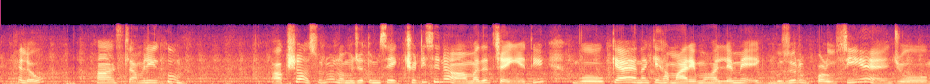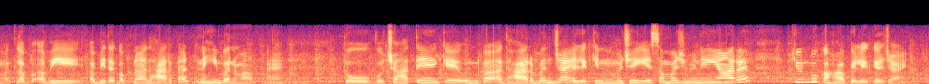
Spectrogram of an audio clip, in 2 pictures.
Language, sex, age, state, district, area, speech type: Urdu, female, 18-30, West Bengal, Kolkata, urban, spontaneous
